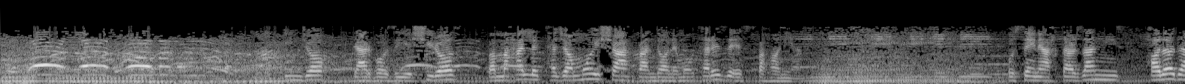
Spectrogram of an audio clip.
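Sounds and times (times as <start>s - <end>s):
protest crowd slogans: 0.0s - 5.8s
motorcycles among a protest crowd: 0.0s - 11.8s
speech: 3.1s - 8.6s, 9.6s - 11.8s.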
